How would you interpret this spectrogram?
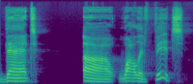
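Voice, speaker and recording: A man's voice: on the high side, expressive, slow, clear, resonant tone, dry recording, clean studio sound. A man hosting a casual conversational podcast interview in an effusive, emphatic, rambling way. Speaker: podcast host.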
